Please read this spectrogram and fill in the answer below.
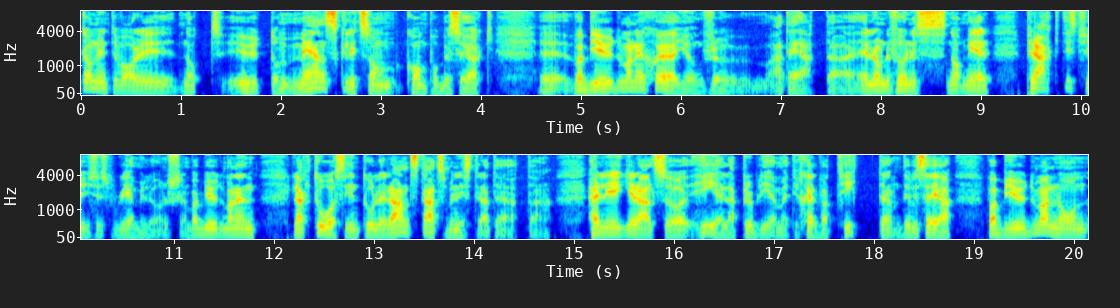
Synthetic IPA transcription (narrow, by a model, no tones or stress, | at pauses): ɔmd̪ɛɪnt̪əvɑːɾɪnɔt̪ʉ̟ːt̪ɔmːɛnsklɪt̪sɔmkʰɔmːpʰɔbɛsøːk | vabjʉ̟ːd̪əmanɛnɧøːjɵŋːfœɾɔa̰t̪ɛ̰ːt̪a̰ɛ̰lːəɾɔmd̪ɛfɵnːɪt̪snɔt̪ːmeːɾpʰɾakt̪ɪskt̪fyːsɪskt̪̚pʰɾʊbleːmːɪlɵ̰nʂə̰nvabjʉ̟ːd̪əmanɛnlakt̪ʰoːsɪnt̪ʰʊləɾant̪st̪aːt̪smɪnɪst̪əɾa̰t̪ɛ̰ːt̪ʰa̰hæːɭɪɡːəɾalt̪sɔheːlapʰɾʊblḛːmʔə̰t̪ɪɧɛlvat̪ʰɪt̪ːənd̪ɛvɪlsɛjːavabjʉ̟ːd̪əɾmanːɔnː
